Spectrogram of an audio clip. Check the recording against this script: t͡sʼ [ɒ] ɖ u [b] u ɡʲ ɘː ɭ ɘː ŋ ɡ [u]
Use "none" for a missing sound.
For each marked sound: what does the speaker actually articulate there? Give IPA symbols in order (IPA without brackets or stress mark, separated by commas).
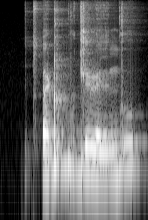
ʌ, b, u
